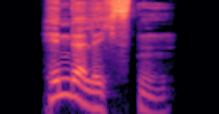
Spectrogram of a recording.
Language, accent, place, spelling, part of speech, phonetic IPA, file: German, Germany, Berlin, hinderlichsten, adjective, [ˈhɪndɐlɪçstn̩], De-hinderlichsten.ogg
- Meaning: 1. superlative degree of hinderlich 2. inflection of hinderlich: strong genitive masculine/neuter singular superlative degree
